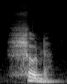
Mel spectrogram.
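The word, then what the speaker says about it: should: जब कभी भी डी से पहले एल को लिखा जाएगा तब एल साइलेंट होगा। तो हम इसको क्या पढ़ेंगे? कुड, वुड, शुड।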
